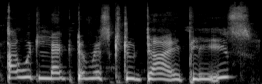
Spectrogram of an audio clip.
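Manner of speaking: put-on very high squeaky baby voice; terrible baby voice. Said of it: "That was a terrible baby voice".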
